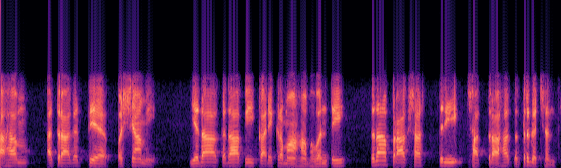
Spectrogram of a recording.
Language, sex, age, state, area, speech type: Sanskrit, male, 30-45, Rajasthan, urban, conversation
